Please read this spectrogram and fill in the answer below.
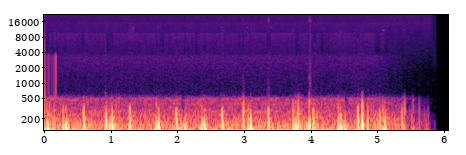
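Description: Human heartbeat recorded through a Skeeper smart stethoscope and played back: deep, muffled lub-dub thuds, about three a second at a rate of about 84 beats a minute. It cuts off abruptly near the end.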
